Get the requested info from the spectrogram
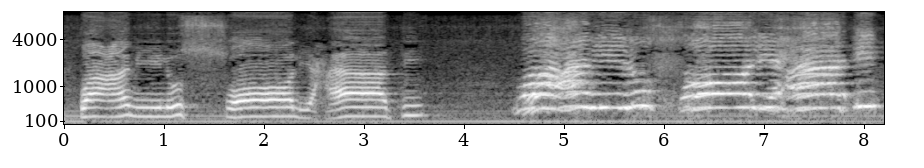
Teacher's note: صاد چونکہ حروف مستعلیہ میں سے ہے لہذا یہ پر پڑا جائے گا، اس کی وجہ سے جو اس کے اوپر کھڑا زبر قائم مقام الف کے ہے وہ بھی پر ہوگا۔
